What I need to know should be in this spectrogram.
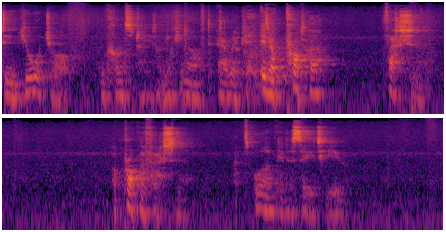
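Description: A woman speaks firmly and sternly nearby.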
